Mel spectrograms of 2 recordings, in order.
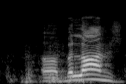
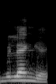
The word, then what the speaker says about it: melange: I was saying MC Kejriwal Vidyapit, 25 glorious years of existence, conducting a fascinating show, melange, but I thought it was Milenge. I was pronouncing it as Milenge.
